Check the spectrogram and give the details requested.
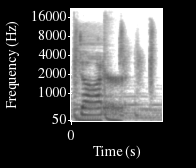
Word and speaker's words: daughter: Ok, essa palavra se pronuncia como daughter, daughter. Como você pode ver aqui, esse GH não é pronunciado e esse AU tem som de O.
